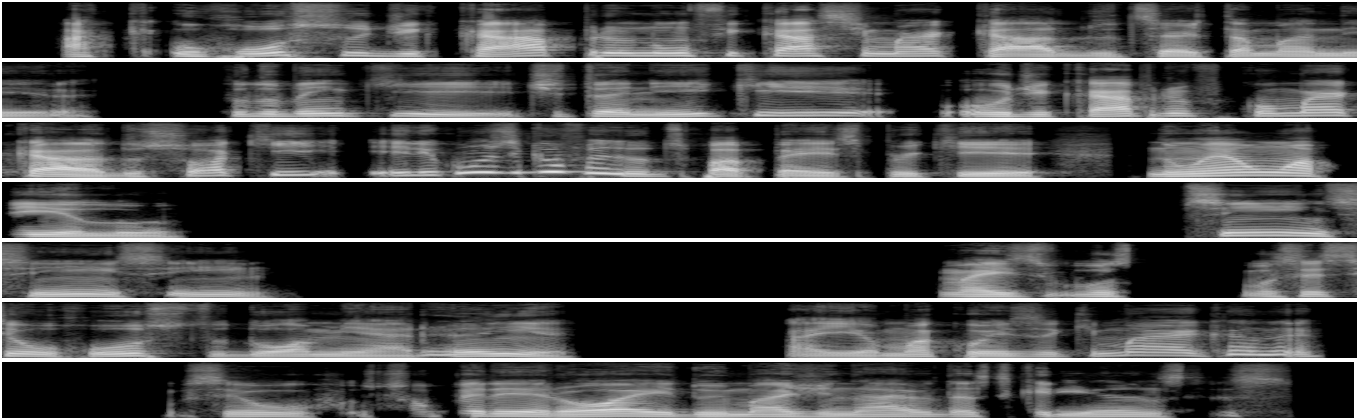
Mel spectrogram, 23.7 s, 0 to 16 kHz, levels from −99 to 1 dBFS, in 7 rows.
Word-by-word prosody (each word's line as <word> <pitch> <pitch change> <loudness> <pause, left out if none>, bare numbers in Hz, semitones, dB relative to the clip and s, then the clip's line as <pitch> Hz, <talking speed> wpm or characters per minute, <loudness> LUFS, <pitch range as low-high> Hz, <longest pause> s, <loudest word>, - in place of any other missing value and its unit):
a 125 - +2
car 125 - -19
o 135 - +1
rosto 180 +6 0
DiCáprio 170 +4 +2
não 170 0 +2
ficasse 155 -2 +1
marcado 110 -10 0
de - - -13
certa 105 -1 0
maneira. 95 -3 -4 0.3
Tudo 135 +1 -2
bem 155 +2 +3
que 140 -10 -2
Titanic 145 - -1
o 120 - 0
DiCáprio 130 +6 +2
ficou 155 0 -5
marcado, 170 - +4
só 180 - -1
que 215 +4 -4
ele 200 +3 -1
conseguiu 390 +2 +5
fazer 325 -3 +4
outros 125 - -3
papéis 90 -2 +1
porque 110 -3 0 0.2
não 135 +5 +4
é 185 - +7
um 190 -2 +5
apelo. 100 - +1 2.5
Sim, 180 -2 +2
sim, 125 +1 -1
sim. 110 -3 -5 1.7
Mas 115 -1 +2 0.5
você 110 +5 -4
ser 140 +4 -2
o 130 - +1
rosto 135 -1 -2
do 105 0 -1
Homem 105 -3 -1
Aranha, 130 - 0 0.5
aí 95 +2 -3
é, 95 - -2
uma 115 +5 -1
coisa 105 0 -3
que 145 - -9
marca, 195 +7 -3
né, 230 - -3 0.6
você 115 - -7
é - - -1
o 120 -4 -2 0.2
super-herói 135 -1 +3
do 115 0 -2
imaginário 115 +3 -1
das 115 +1 -4
crianças. 115 -1 -5
125 Hz, 145 wpm, -22 LUFS, 110-155 Hz, 2.5 s, é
